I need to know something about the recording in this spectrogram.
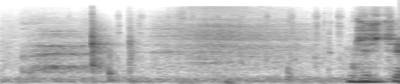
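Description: Small handling sounds: a sharp click about half a second in, then a short soft rustle. A man starts speaking near the end.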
